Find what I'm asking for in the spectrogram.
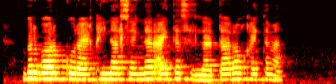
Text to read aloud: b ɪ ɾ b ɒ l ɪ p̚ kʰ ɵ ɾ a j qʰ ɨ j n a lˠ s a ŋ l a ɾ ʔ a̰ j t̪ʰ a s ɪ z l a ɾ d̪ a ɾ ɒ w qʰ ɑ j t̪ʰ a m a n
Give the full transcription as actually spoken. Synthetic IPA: b ɪ ɾ b ɒ ɾ ɪ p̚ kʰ ɵ ɾ a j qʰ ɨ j n a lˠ s a ŋ l a ɾ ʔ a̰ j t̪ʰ a s ɪ z l a ɾ d̪ a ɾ ɒ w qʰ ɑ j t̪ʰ a m a n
